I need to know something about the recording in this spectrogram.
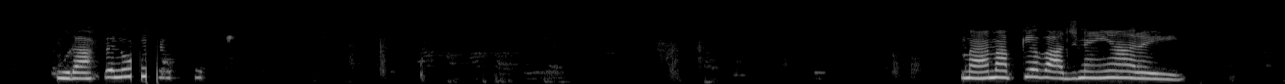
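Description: A young girl speaks in a high voice over an online call.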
